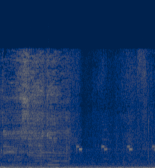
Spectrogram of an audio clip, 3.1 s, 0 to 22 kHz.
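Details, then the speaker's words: Kia Sorento XM 2.4 petrol, after front and rear stabilizer bushings replaced to cure a suspension noise over bumps (struts were fine): driving over speed bumps, only low road rumble and a soft cabin chime, no clunks; suspension quiet. "что вкусно говоря проезжая лежачие полицейские никакого шума постороннего нет"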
